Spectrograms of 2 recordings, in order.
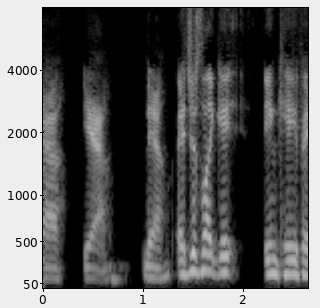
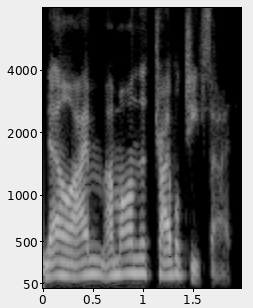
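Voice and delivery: ordinary talk

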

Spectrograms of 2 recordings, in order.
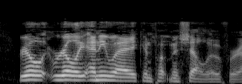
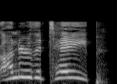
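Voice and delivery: shrill, shouted-out voice; 12 semitones higher, 3 dB louder than usual. Retelling yelling a rule reminder across the room: imitating own past yell. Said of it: "so I yell over".

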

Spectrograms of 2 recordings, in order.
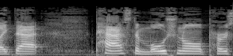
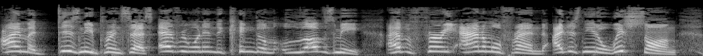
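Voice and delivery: all-out, high-pitched screaming tirade; 7 semitones higher than usual. Recapping a comic where she screams at Topaz, retelling a character screaming. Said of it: "she just starts screaming at Topaz".

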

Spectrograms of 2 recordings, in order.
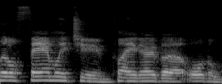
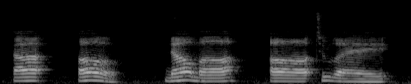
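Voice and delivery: very slow, dragging, bland half-hearted delivery. Retelling a film character's line to the mother: imitating a half-hearted line. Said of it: "the most, like, half-hearted line".

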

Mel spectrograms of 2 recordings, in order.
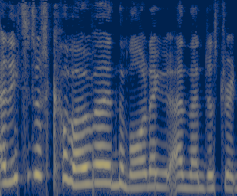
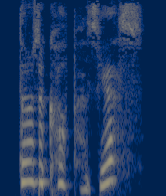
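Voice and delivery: hushed, theatrical stage whisper meant to carry; 4 semitones higher, 7 dB quieter than usual. Playing a character checking coins with the vendor, in a stage whisper. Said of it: "meaning to whisper, but stage whispers".

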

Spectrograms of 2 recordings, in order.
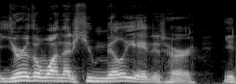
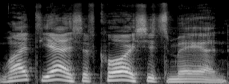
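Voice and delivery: put-on Polish accent; 3 semitones higher than usual. Retelling a tv scene, quoting a suspect's reply: put-on polish accent. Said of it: "Your Polish accent is really good".

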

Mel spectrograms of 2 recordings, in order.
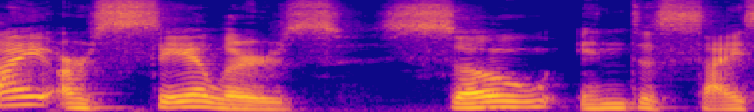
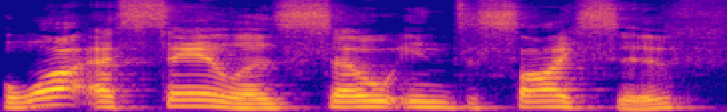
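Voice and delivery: fake British accent, higher pitch; 4 semitones higher than usual. Retelling a sailor joke after another speaker asks for a British accent: put-on British accent. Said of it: "that would probably be funnier with a British accent".

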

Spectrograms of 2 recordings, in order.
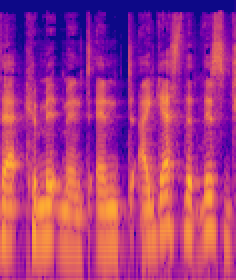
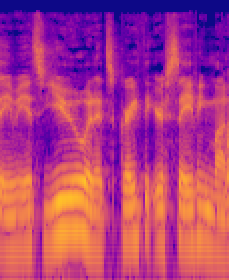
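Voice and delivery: usual speaking voice

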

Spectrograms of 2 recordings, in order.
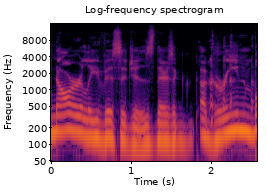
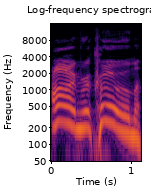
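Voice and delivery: posing battle-cry call, shouted out, pitched up; 5 semitones higher than usual. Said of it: "He does a pose and he shouts".

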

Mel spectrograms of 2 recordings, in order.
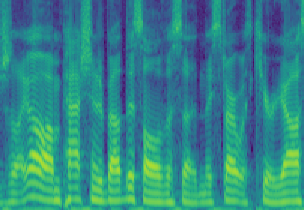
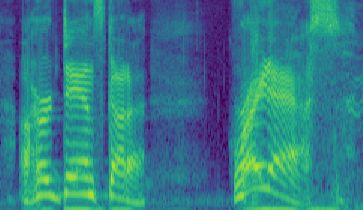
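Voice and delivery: slow, drawn-out, pitched-up, swooping pitch; 9 semitones higher than usual. Imitating a celebrity thanking a fan for a card: Al Pacino impression. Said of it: "that was the last time I'll do a Pacino impression".

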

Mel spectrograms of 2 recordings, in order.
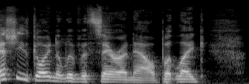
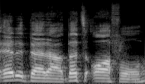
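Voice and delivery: ordinary delivery

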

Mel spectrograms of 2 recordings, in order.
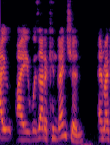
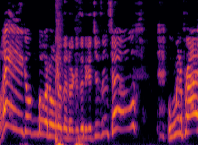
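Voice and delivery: loud fairground barker call; 9 semitones higher, 4 dB louder than usual. Mimicking how the co-host just said a line, in a carnival barker voice. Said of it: "You said it like a carnival barker".

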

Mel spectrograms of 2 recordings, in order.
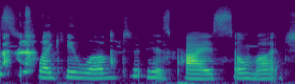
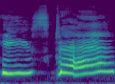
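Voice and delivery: very high, loud sobbing scream; 11 semitones higher, 6 dB louder than usual. Speaker recalls her childhood reaction at a grave, retelling a crying scream. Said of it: "I collapsed and cried screaming".

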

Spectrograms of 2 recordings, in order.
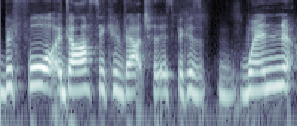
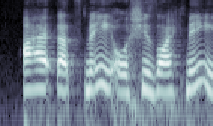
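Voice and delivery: normal talking voice

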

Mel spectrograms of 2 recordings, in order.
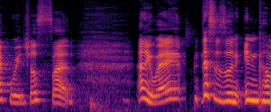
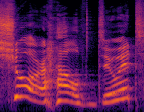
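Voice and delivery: put-on Scottish accent. Storyteller voicing the big game hunter accepting the case: Marmaduke Wetherell Scottish accent. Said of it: "he's the only one with a Scottish accent".

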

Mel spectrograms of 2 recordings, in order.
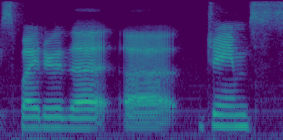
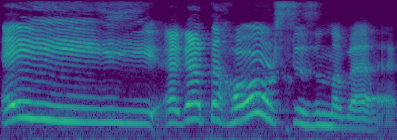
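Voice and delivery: mock Southern-New York voice, higher and louder; 5 semitones higher, 5 dB louder than usual. Joking about a fabled Southern New Yorker, put-on Southern New Yorker accent. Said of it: "The fabled Southern New Yorker".

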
